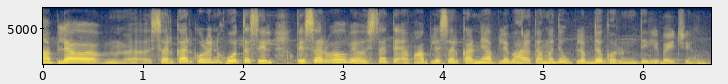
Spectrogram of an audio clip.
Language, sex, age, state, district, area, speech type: Marathi, female, 18-30, Maharashtra, Nagpur, urban, spontaneous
